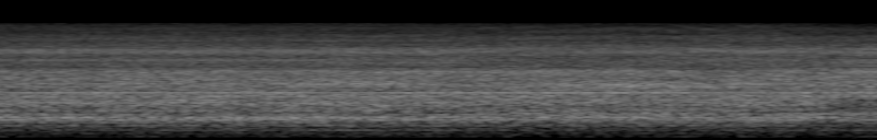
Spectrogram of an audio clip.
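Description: A heat gun blowing hot air onto fabric edges while making fabric flowers, a steady loud hiss of rushing air that holds constant throughout, with no voices.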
